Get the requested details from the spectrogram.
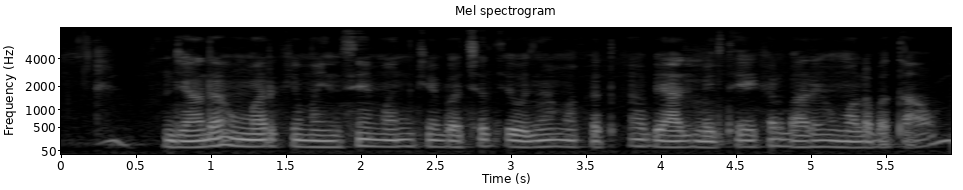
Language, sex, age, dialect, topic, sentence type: Chhattisgarhi, male, 18-24, Eastern, banking, statement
